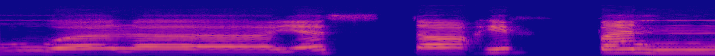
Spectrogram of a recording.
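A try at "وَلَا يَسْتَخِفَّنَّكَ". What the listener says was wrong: Takhi. Khonya kurang keluar.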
